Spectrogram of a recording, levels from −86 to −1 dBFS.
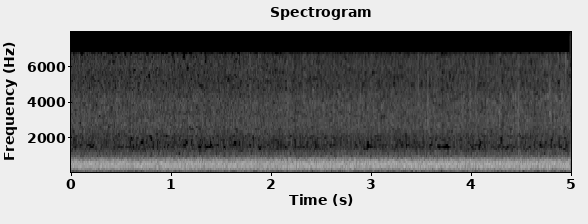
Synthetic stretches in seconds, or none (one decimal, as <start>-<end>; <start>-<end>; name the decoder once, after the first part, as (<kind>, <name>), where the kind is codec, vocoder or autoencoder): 2.1-5.0 (vocoder, Vocos)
